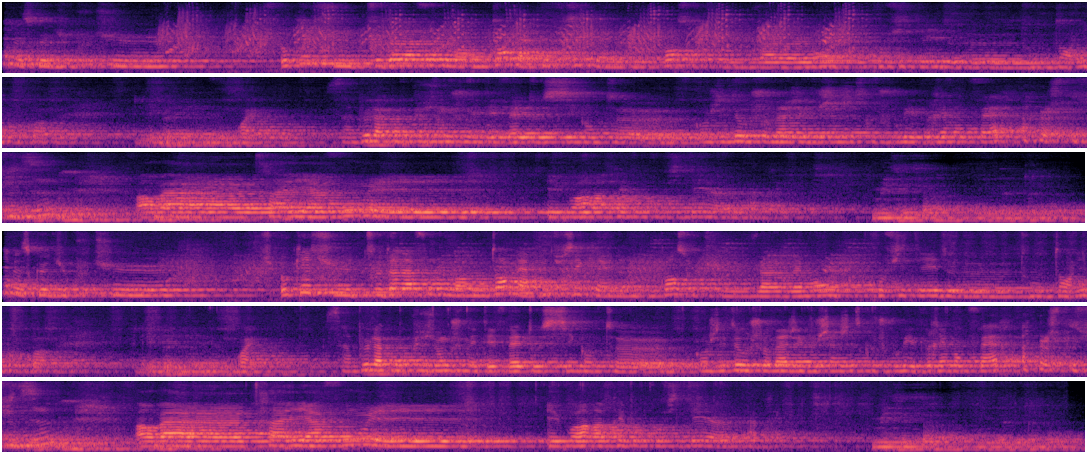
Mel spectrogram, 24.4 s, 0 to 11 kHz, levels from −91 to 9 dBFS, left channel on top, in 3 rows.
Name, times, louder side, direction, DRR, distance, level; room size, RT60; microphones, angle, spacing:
voice 1, 0.0-1.5 1.9-8.8 9.2-10.1 10.6-20.0 20.4-22.5, right 1 dB, 85° right, 3 dB, 1.3 m, -27 dB
sound 1, 1.1-6.5, left 5 dB, 65° left, 0.8 m, -40 dB
voice 2, 9.1-9.8 10.8-11.2 16.2-16.8 22.8-24.2, equal, 10° right, -9 dB, 1.8 m, -34 dB
11.5 x 4.8 x 7.7 m, 3.0 s
head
